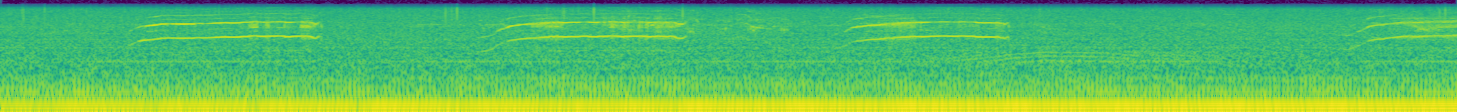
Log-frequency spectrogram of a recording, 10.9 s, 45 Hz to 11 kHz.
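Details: From a puffin burrow on Seal Island National Wildlife Refuge, Maine, 17 July 2018 afternoon: an Atlantic puffin gives four upswept, sustained whistled calls roughly every 2.5 seconds, plus one faint low wavering arc, over a steady hum.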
